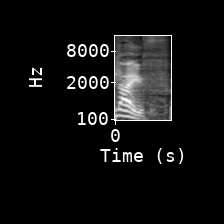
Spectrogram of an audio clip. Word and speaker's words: knife: Because whenever there's a K and an N, you just, like, the K is silent in the English language. – Knife. – Right, knife. And knight.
